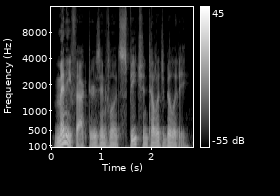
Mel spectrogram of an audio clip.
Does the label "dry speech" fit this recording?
Yes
